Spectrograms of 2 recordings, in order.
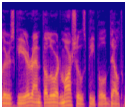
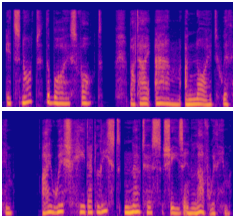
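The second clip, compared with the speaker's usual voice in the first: higher, slower mother's voice, irked; higher woman's voice, aggrieved; Ilya's voice; 11 semitones higher, slower than usual. A narrator's reading. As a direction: voice the exasperated mother Ilya. Ilya annoyed with Lavin.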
